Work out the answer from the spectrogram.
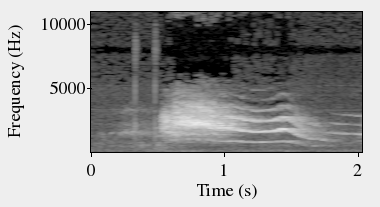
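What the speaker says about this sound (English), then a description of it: "Holy shit, those cats." A cat in Fallout 4 lets out a single drawn-out meow that rises and then falls away, loud and close, lasting over a second against a quiet game background.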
